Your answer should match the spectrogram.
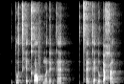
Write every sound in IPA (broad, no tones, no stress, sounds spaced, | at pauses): tʷ ɘ tʰ e kʼ ɔ f b ə̃ ɗ ɛ ɡ k ɛ̃ | tʼ ɛ̃ k ɛ ɗ u ɠ ɛ ħ ə̃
